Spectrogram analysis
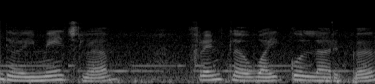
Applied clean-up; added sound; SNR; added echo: none; Alarm; 15 dB; none.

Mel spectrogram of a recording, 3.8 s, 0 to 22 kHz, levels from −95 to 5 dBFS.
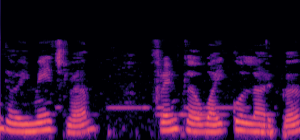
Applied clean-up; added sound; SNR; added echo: classical method Wiener filter.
